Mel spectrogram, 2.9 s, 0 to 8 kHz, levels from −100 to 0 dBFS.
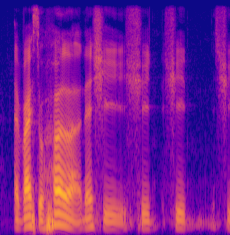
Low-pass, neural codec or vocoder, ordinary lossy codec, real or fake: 7.2 kHz; none; none; real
